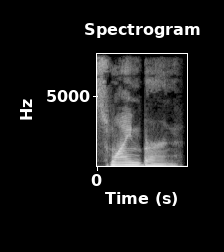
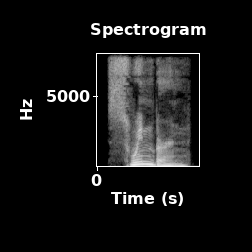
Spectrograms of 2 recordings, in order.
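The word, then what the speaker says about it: Swinburne: swatted meant this man's swine bur he began attempting to put his plan into execution and pronouncing the eyong who swinburn he repeated with the same mispronunciation the poet swinburn she corrected yes that's the chap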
